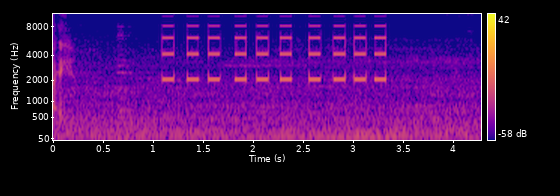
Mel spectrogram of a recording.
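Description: Mobile phone keypad beeping: about ten short, identical high-pitched beeps in quick, slightly uneven succession, starting about a second in, as a phone number is keyed in.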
